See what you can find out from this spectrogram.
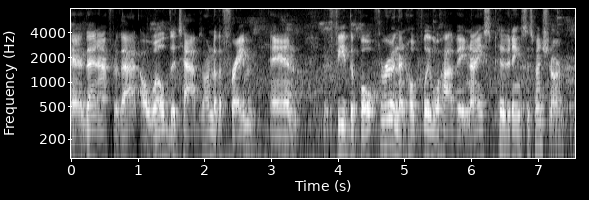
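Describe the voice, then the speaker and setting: Noticeable background noise and audible room echo around a medium-pitched male voice. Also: fairly even intonation, moderate pace, very even loudness. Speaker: DIY go-kart builder, student. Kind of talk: casual workshop tutorial. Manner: hesitant, with fillers.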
